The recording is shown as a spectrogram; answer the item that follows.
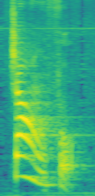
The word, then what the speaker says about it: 丈夫: Note that in 丈夫, fu is pronounced with the neutral tone. 丈夫, 丈夫, husband.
